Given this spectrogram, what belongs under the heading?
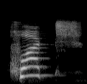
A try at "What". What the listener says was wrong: এ হোয়ার কেন উচ্চারণ হয়েছে?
